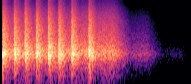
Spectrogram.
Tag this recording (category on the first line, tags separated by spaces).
Sound effects > Electronic / Design
gun games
